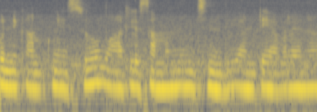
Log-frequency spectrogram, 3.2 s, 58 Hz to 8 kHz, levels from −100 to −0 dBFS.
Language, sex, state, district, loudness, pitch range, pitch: Telugu, female, Andhra Pradesh, Manyam, -16 LUFS, 170-180 Hz, 175 Hz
